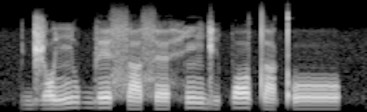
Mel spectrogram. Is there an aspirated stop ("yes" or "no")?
no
